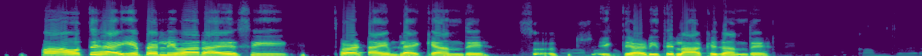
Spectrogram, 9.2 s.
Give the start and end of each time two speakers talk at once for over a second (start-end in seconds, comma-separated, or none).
5.6-7.5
